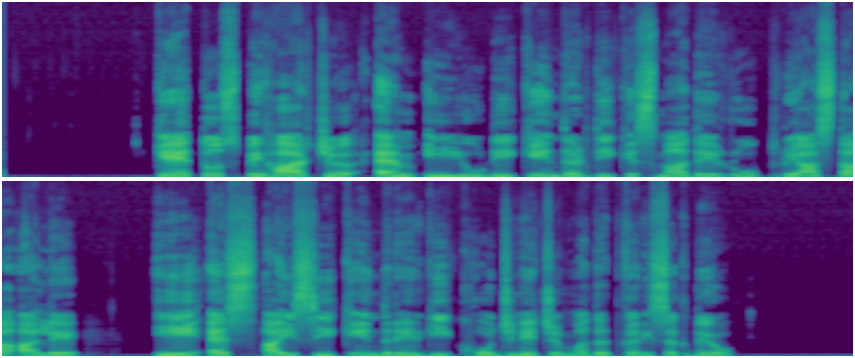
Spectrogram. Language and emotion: Dogri, neutral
